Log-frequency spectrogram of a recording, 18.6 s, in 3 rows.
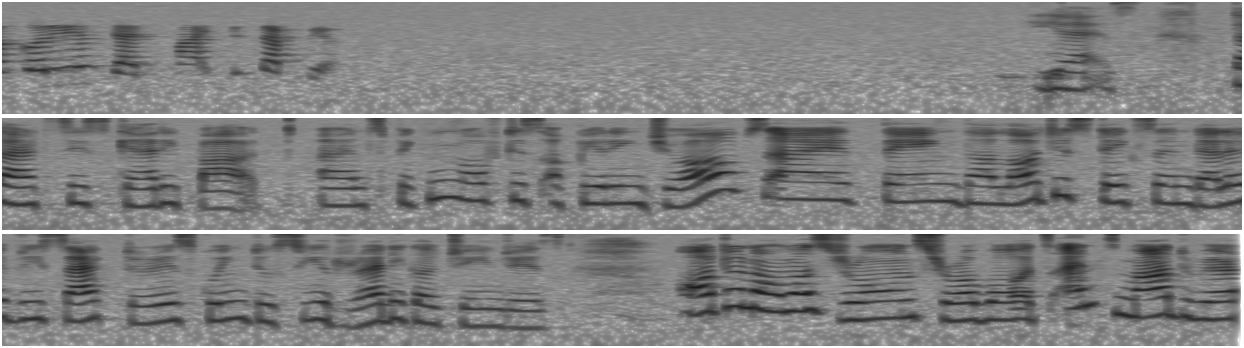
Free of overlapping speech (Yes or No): Yes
